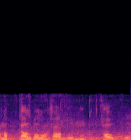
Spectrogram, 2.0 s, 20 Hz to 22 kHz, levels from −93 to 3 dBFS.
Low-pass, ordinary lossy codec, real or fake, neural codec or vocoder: 7.2 kHz; none; fake; vocoder, 44.1 kHz, 128 mel bands, Pupu-Vocoder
